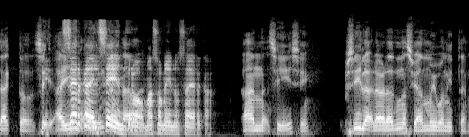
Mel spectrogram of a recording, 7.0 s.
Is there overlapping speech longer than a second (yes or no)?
yes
